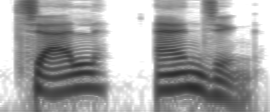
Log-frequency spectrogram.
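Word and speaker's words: challenging: अक्सर डिफिकल्टी कहा जाता है, लेकिन चैलेंजिंग कहने से, जिसका उच्चारण है चैल-एंजिंग, हमारा कॉन्फिडेंस तो बढ़ेगा ही, साथ ही हमारी भाषा बहुत प्रोफेशनल भी लगेगी।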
